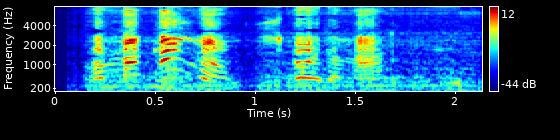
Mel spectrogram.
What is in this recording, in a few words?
kansai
